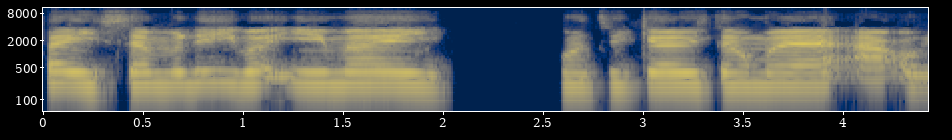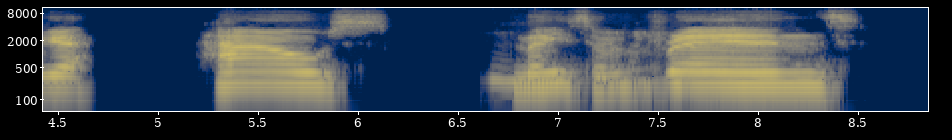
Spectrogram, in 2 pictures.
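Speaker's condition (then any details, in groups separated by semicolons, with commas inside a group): Cerebral palsy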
